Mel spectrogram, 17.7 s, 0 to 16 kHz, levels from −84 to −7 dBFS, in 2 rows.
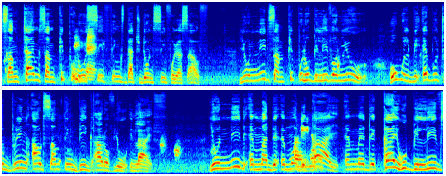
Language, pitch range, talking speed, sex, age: English, 190-250 Hz, 145 wpm, male, 30-49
